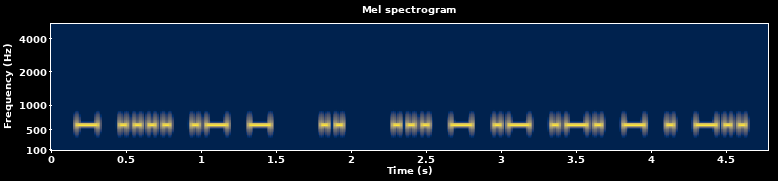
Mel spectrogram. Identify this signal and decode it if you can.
Morse code, heard as a keyed tone, about 25 wpm, 600 Hz. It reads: THAT I STARTED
